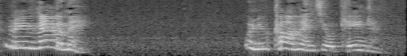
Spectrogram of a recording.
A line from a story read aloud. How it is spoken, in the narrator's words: he cries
